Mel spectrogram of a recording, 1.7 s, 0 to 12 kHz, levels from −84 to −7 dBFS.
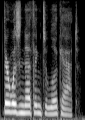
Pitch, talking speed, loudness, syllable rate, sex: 200 Hz, 210 wpm, -17 LUFS, 5.5 syllables/s, female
